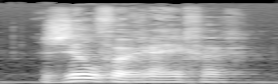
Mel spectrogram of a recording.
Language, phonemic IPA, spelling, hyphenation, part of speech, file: Dutch, /ˈzɪl.və(r)ˌrɛi̯.ɣər/, zilverreiger, zil‧ver‧rei‧ger, noun, Nl-zilverreiger.ogg
- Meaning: one of certain herons of the genera Ardea and Egretta that have white plumage; roughly corresponding to egret but used more narrowly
